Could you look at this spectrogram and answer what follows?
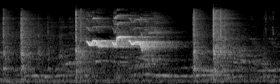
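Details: Greater green leafbird (cucak ijo) giving its vigorous 'rapet' song, said to sound like a kacer: a short bright warbled phrase framed by sharp snapping clicks.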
